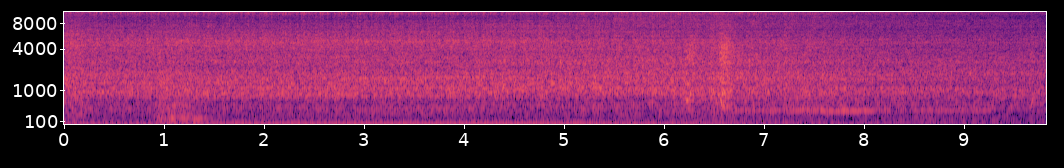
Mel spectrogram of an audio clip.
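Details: 2021 Ford F250 6.7 diesel with an S&S CP4 disaster prevention kit, after its deliberately abrasive-damaged CP4 pump was replaced: settles into a steady, even idle with a smooth low rumble and no knocking or misfire. Normal idle.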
